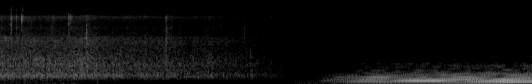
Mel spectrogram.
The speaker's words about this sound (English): Torvhog was a cozy hole-in-the-wall pub that was devoid of life that night, thanks to the endless downpour.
